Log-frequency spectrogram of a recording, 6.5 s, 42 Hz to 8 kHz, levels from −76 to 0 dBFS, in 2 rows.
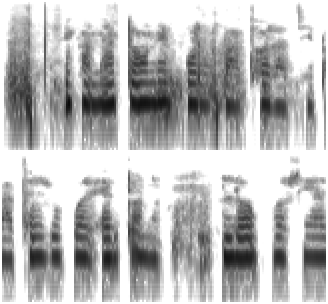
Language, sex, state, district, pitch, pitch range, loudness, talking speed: Bengali, female, West Bengal, Purulia, 215 Hz, 205-220 Hz, -18 LUFS, 110 wpm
